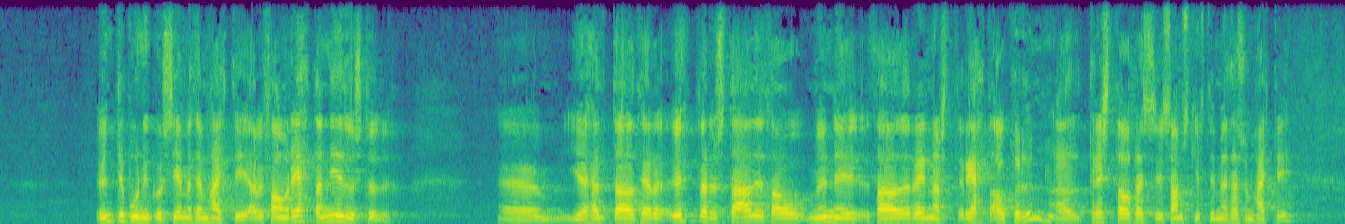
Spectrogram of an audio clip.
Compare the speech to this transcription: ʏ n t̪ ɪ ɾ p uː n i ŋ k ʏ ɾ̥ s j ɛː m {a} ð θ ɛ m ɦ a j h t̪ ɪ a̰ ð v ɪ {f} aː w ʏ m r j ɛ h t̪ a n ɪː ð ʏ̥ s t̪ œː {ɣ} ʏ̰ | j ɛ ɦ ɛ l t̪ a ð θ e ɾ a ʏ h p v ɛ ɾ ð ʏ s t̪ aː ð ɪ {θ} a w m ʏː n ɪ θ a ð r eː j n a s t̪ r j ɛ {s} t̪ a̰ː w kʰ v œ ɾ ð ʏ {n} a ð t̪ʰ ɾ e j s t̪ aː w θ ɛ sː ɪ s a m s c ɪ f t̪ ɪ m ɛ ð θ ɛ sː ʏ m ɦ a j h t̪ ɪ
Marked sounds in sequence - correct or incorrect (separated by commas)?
incorrect, correct, incorrect, correct, incorrect, correct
